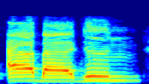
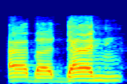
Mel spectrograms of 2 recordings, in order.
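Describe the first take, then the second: First: The last vowel is a dull, lax 'un'. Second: The last vowel is an open, full 'an'. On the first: The speaker calls it wrong. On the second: The speaker calls it right.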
